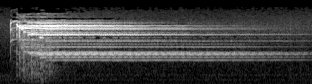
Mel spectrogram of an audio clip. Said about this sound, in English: You will know it is time to turn the page when you hear the chimes ring like this.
